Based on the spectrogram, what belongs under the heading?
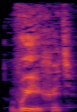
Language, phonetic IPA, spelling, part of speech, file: Russian, [ˈvɨ(j)ɪxətʲ], выехать, verb, Ru-выехать.ogg
- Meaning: to exit, to go out (by vehicle)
